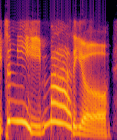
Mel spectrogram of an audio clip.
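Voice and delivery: very high, loud cartoon voice, pitch swinging. Demonstrating the impression they do for someone who loves Mario, Mario impression. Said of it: "I also do a Mario impression".

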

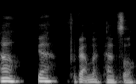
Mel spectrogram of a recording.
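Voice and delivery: offhand, unbothered, nonchalant throwaway delivery. Retelling a film scene, quoting Bender: imitating Bender's nonchalant line. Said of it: "It's just so nonchalant".

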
